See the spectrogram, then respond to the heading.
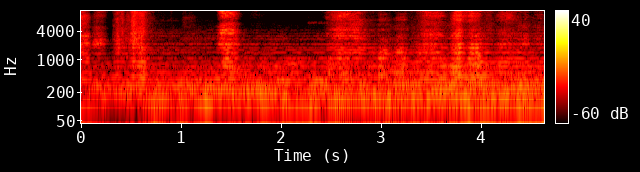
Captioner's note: tense music plays; gasps, whimpers; whimpering frantically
